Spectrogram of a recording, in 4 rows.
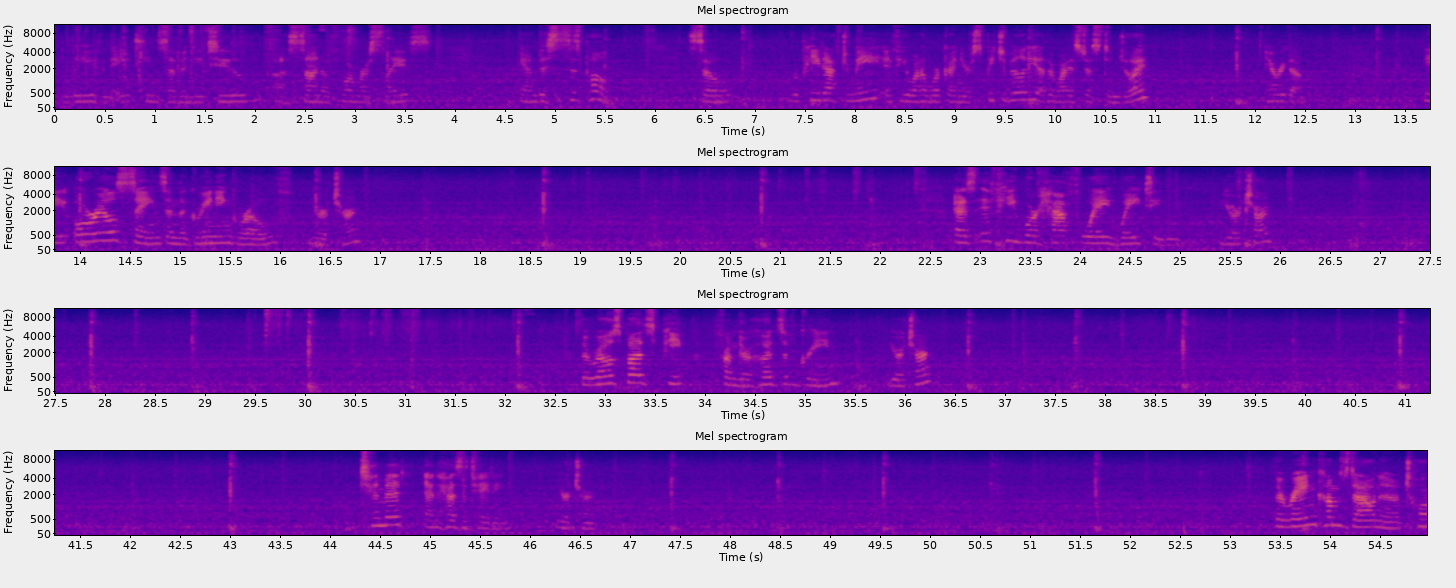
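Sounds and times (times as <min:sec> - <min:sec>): low outdoor rumble: 0:00.0 - 0:54.9.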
